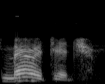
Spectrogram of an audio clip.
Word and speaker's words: Meritage: The answer is Meritage. – And pronounced correctly.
